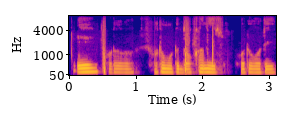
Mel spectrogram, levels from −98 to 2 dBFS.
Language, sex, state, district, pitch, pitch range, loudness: Bengali, male, West Bengal, Jalpaiguri, 125 Hz, 120-130 Hz, -20 LUFS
